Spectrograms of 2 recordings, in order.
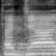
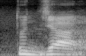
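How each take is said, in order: First: The first vowel is a short a. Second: The first vowel is a short u. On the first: The speaker calls it wrong. "तज्जार या तिज्जार पढ़िएगा या तिजार पढ़िएगा तो गलत है" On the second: The speaker calls it right. "ता पर पेश के साथ"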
